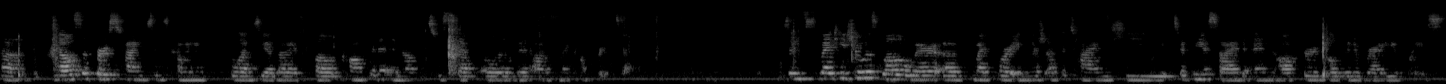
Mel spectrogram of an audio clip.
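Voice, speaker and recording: Her voice sits at a medium pitch. This woman speaks with a non-native accent. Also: ordinary pitch variation, fairly quick pace. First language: not English. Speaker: student. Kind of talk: class speech. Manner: hesitant, many fillers.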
